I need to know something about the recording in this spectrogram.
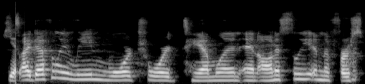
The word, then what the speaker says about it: Tamlin: I'm still a Tamblin girly. And yes, apparently we've been saying it wrong. That will happen a lot. Uh this is a shout out to Chris, our other best friend. You know, we both say Tamlin and Tomlin and Chris Carex says I am so sorry.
